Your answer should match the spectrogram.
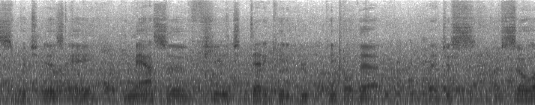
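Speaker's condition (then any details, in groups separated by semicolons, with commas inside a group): No condition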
